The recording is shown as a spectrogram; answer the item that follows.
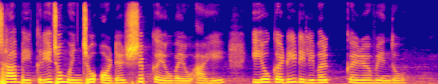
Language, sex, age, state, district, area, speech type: Sindhi, female, 18-30, Uttar Pradesh, Lucknow, urban, read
